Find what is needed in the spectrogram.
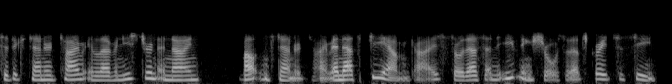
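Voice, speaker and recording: A plain, everyday voice at a moderate pace with ordinary pitch variation. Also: woman, fairly high pitch for a woman. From Alberta, Canada. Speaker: radio host. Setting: phone call.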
